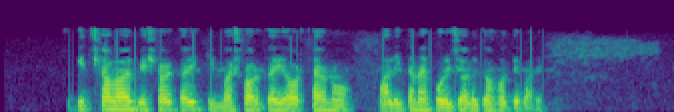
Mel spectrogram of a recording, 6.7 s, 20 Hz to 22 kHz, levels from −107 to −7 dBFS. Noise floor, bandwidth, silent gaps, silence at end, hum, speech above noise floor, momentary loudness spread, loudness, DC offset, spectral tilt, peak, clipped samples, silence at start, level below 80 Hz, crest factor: -84 dBFS; 8 kHz; none; 1.3 s; none; 63 dB; 11 LU; -21 LUFS; under 0.1%; -7.5 dB/octave; -2 dBFS; under 0.1%; 0.7 s; -52 dBFS; 20 dB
